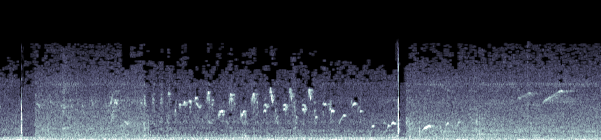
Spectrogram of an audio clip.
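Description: A small bird twittering a quick run of short, high chirps in the middle, with a few lower notes just after, over a steady low rumble of background noise. Two sharp clicks stand out, one near the start and one about four seconds in.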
